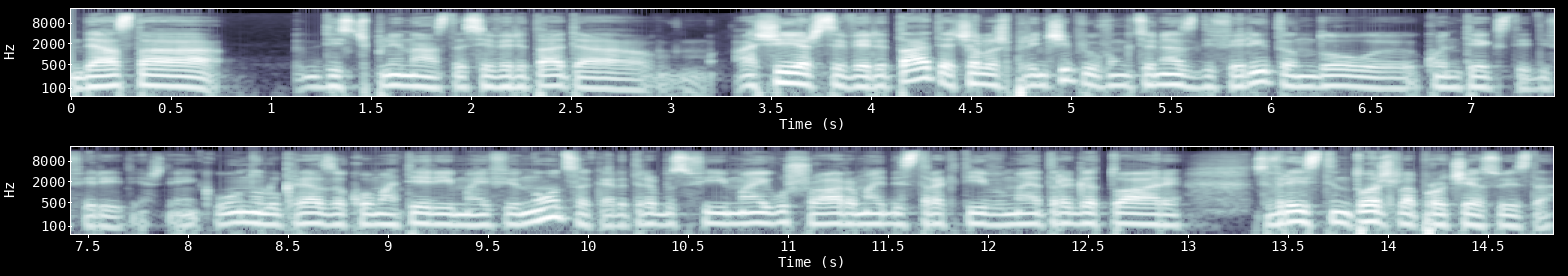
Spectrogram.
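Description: Against a quiet background, a man talks at a fairly quick pace with fairly even intonation. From Moldova, Cahul; Moldova. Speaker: musician; podcast guest. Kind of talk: casual interview. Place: studio. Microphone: studio mic.

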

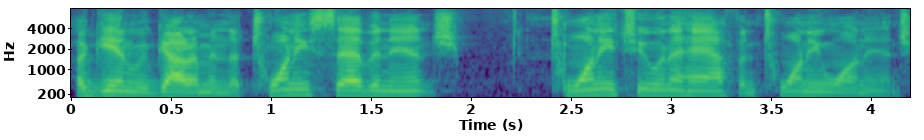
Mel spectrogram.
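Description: The pitch varies in an ordinary way. A man speaks at a moderate pace. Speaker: presenter. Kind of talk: product tech talk. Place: studio.

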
